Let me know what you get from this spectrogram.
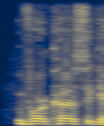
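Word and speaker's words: Vorkosigan: vorxican saga i'm not sure how does it pronounce is it voraco sagan vorkosaga yeah that's correct i don't know i'm not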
